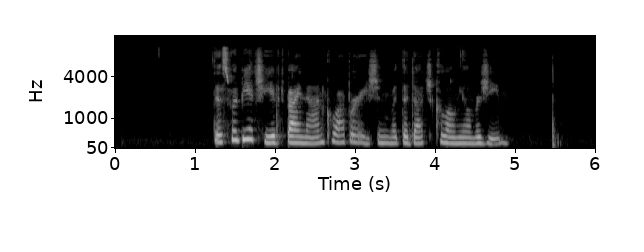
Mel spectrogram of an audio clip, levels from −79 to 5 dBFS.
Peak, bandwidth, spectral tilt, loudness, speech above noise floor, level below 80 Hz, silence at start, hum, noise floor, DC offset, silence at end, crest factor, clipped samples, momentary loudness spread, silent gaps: -8 dBFS; 11.5 kHz; -4.5 dB/octave; -28 LUFS; 44 dB; -76 dBFS; 1.25 s; none; -72 dBFS; under 0.1%; 0.5 s; 22 dB; under 0.1%; 19 LU; none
